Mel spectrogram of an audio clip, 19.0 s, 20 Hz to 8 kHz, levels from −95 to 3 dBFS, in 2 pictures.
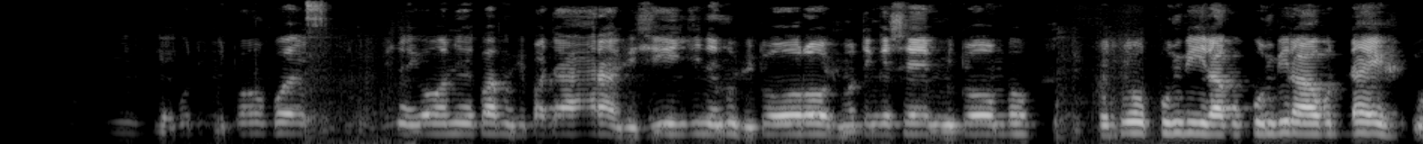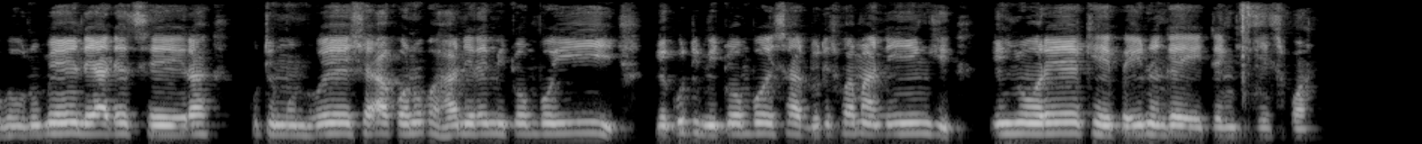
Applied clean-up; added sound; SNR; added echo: neural mask model DeepFilterNet 3.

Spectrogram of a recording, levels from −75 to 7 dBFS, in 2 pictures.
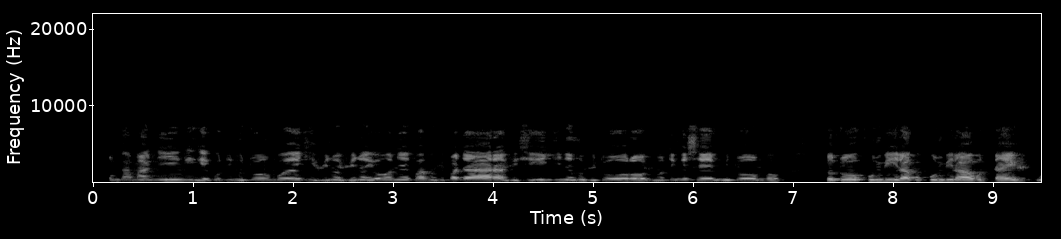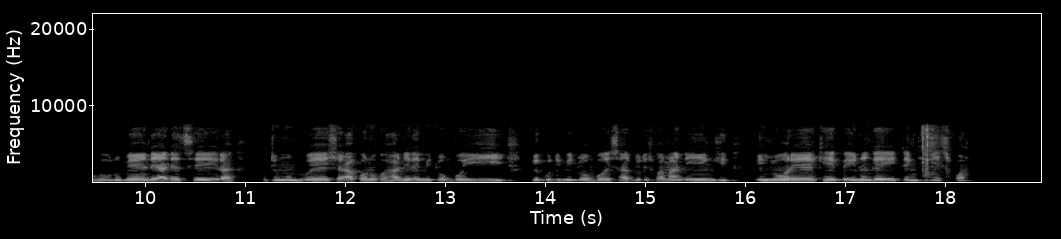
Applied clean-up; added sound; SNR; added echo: none; none; none; none.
